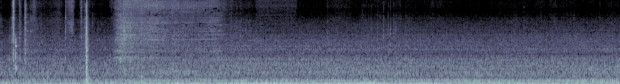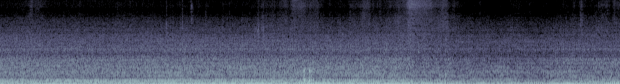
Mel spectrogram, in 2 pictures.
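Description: A truck engine rumbles low and steady from inside the cab.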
